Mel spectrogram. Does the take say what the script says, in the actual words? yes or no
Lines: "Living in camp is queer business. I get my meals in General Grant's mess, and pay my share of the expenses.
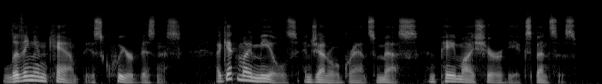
yes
